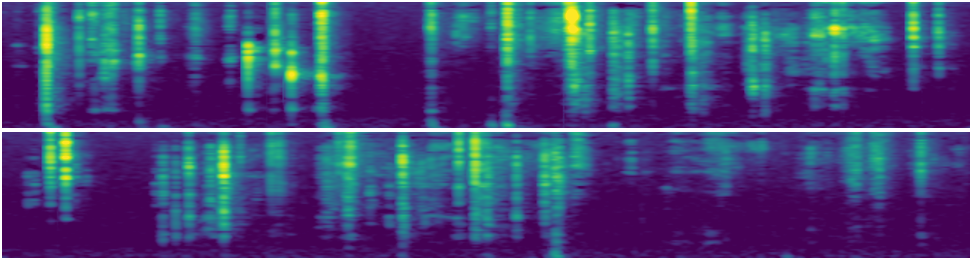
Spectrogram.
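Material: Plastic.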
